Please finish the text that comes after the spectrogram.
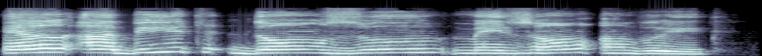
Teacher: no, we don't pronounce the H, right? It's silent.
